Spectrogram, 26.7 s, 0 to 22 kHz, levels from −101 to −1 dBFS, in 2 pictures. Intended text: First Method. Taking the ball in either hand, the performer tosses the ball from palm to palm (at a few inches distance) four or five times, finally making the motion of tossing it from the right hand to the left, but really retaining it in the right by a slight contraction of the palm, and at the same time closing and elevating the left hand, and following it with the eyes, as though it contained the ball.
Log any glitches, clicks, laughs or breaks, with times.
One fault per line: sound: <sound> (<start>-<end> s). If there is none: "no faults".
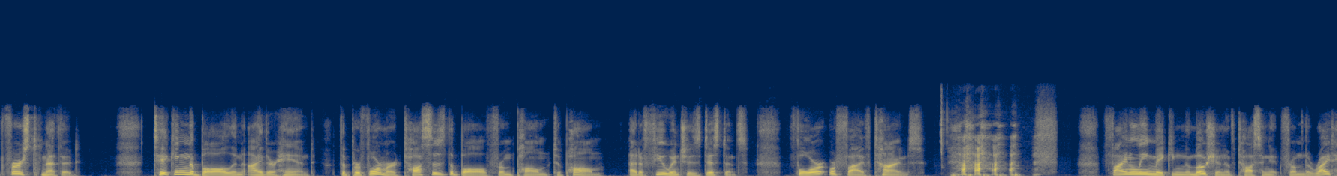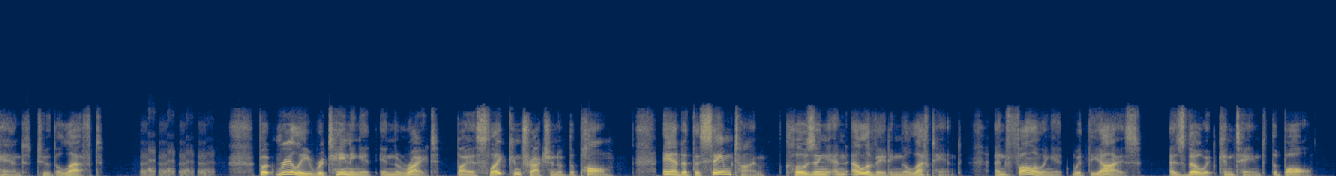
sound: laugh (9.4-10.6 s)
sound: laugh (14.8-15.5 s)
